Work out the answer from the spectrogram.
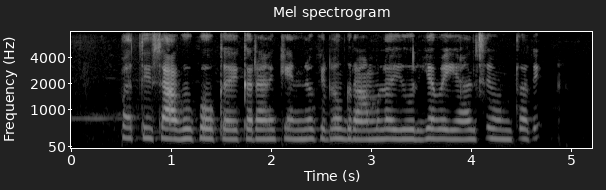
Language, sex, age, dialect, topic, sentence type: Telugu, male, 18-24, Telangana, agriculture, question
